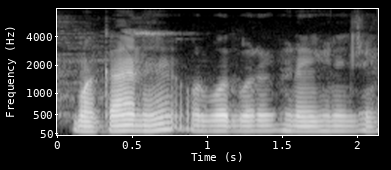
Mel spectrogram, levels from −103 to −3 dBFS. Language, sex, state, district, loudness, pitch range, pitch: Hindi, male, Bihar, West Champaran, -20 LUFS, 115-120 Hz, 120 Hz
